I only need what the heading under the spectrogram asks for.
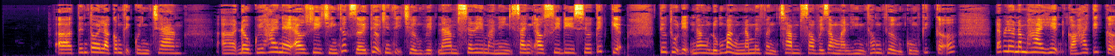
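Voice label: Vietnamese, female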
